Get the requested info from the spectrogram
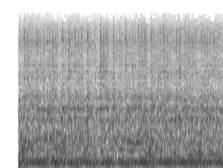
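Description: Small combustion engine idling steadily with an even low pulse, most likely the team's portable fire pump ticking over before the start of a fire-attack run.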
